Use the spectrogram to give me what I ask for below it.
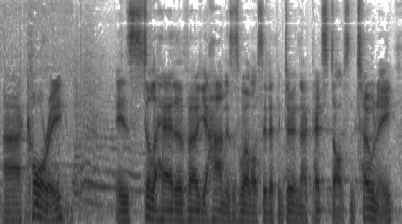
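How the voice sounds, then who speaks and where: A man's voice: low-pitched, steady tone, normal speed, fairly bright tone, soft background music. A man commentating sim racing, analysing strategy with dry humour. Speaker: race commentator.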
